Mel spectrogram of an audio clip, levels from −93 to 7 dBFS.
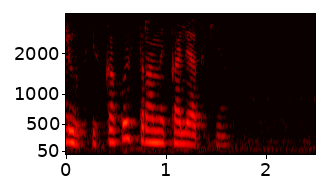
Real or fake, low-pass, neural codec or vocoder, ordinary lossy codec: real; 3.6 kHz; none; MP3, 32 kbps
